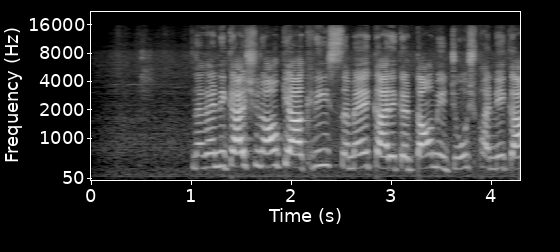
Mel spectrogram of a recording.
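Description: A young woman reads out news clearly into a microphone.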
